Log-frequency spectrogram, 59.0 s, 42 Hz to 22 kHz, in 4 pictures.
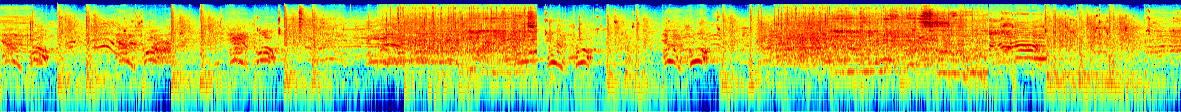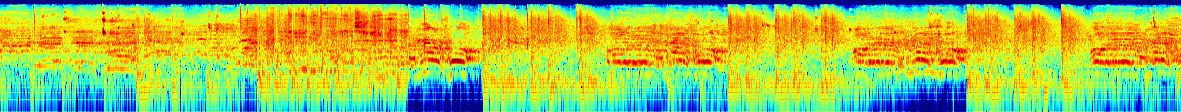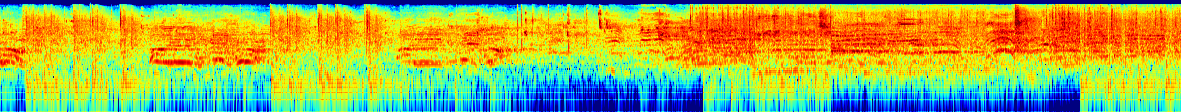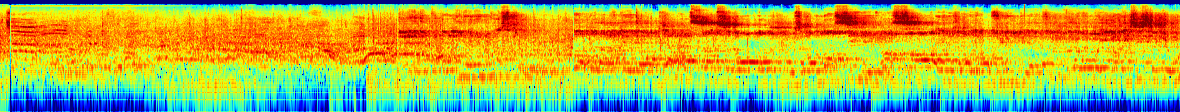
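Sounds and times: crowd voices: 0.0 - 21.4, 34.4 - 59.0
basketball bouncing on wooden court: 23.1 - 25.4.

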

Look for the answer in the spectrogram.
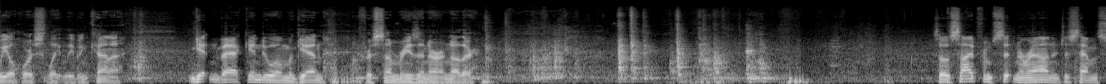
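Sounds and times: mechanical clicks and knocks: 4.8 - 7.9.

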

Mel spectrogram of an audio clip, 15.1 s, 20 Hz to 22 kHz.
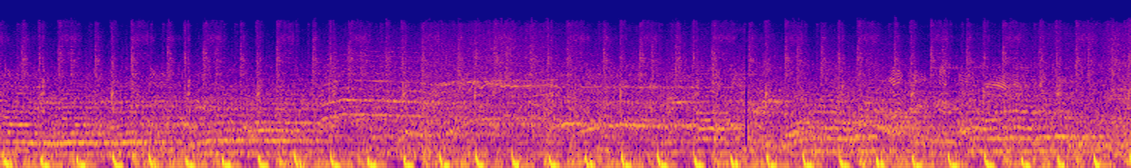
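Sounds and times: music with fast thumping beat: 0.0 - 15.0.

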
